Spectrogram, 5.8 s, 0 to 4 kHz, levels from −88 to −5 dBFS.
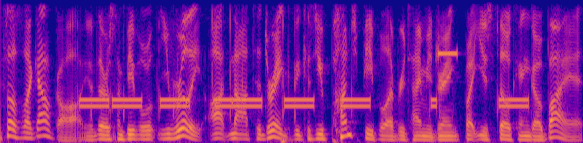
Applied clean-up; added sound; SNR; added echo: none; Telephone; 4 dB; none.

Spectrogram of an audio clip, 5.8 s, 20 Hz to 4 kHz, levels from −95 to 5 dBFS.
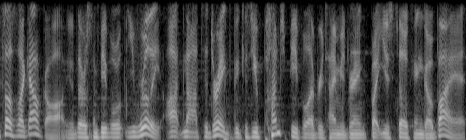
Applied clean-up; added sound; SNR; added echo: neural separator model SepFormer DNS4.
